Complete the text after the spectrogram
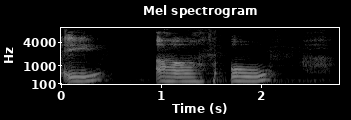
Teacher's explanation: जब मुख विवर कुछ कम खुला होता है अर्थात जीभ थोड़ी ही ऊपर उठती है तो उसे आधा बंद अर्ध संतृत कहते हैं। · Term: अर्ध संवृत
